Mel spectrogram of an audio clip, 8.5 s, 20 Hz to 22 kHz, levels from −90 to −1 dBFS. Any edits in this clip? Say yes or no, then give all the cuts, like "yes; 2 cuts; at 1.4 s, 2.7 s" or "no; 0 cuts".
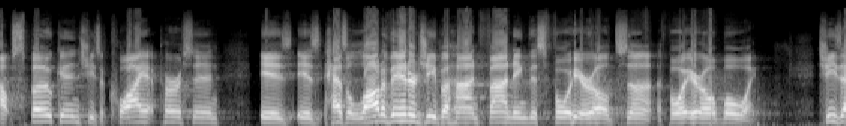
no; 0 cuts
